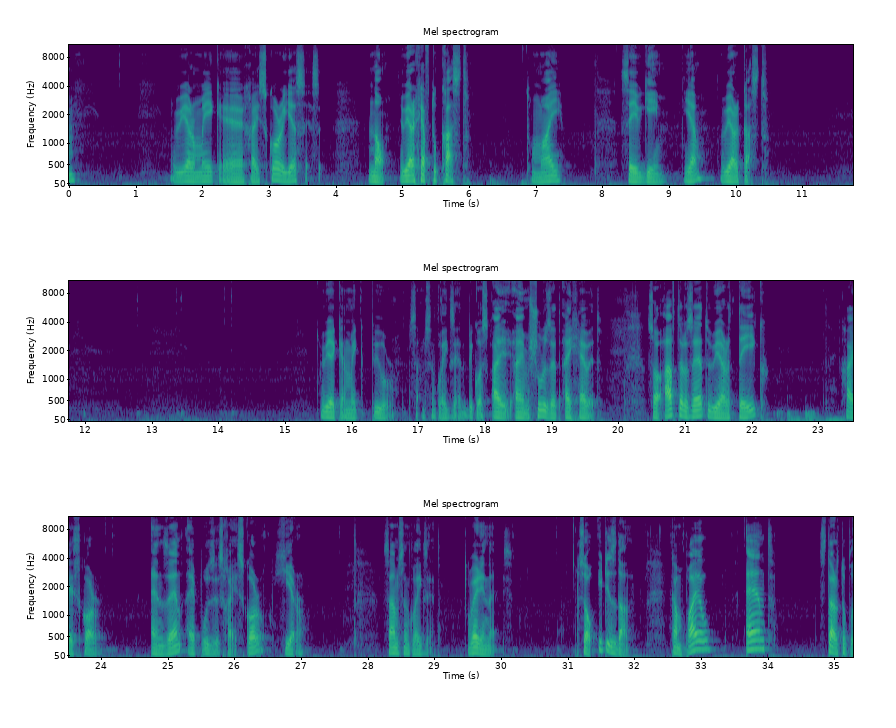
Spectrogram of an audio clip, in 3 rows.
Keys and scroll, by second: 6.0 m, 6.5 y, 22.2 h, 22.5 i.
